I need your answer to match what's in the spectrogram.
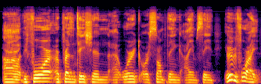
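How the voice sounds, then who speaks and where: A man talking casually and reflectively, halting at times and repeating words for emphasis. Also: medium pitch. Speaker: co-host who preaches.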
